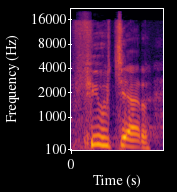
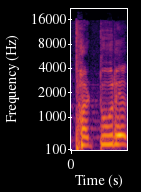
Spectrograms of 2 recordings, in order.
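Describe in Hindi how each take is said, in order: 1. बीच का व्यंजन 'ch' की आवाज़ है। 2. बीच का व्यंजन 't' की आवाज़ है। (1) "नहीं, नेचर, फ्यूचर" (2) "फटूरे नहीं बोलना"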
